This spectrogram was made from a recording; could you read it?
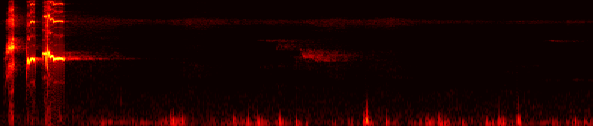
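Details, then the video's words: Sooty-headed bulbul in active song, original recording without inserted birdsong, meant to prompt other bulbuls to sing: one quick phrase of three liquid notes at the start, followed by soft low rustling and a faint distant call. "Suara burung kutilang gacor Asli tanpa isian Ampuh buat pancingan kutilang gacor"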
